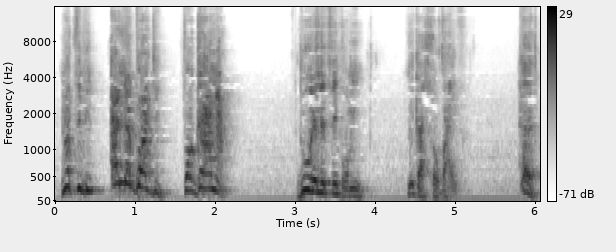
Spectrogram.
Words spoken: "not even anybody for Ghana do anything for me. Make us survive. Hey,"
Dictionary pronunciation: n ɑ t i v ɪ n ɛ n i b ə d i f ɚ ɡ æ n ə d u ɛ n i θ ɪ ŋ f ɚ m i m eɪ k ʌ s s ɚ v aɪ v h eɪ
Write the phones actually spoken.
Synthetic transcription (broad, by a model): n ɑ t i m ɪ ɛ n i b ə d i f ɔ ɡ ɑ n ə d u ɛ n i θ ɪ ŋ f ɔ m i m eɪ k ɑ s s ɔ v aɪ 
